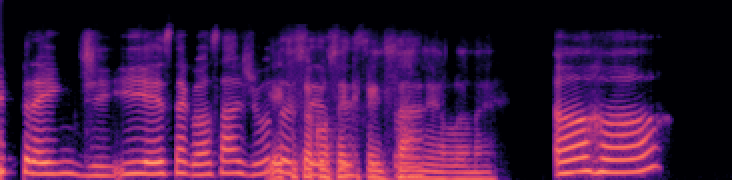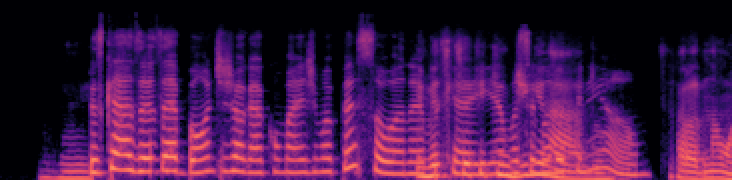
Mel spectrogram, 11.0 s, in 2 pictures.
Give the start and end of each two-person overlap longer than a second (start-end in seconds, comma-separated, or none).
2.0-3.2, 8.6-10.4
